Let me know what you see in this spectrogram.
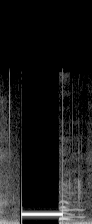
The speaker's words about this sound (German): Das piepen wir nachher raus.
